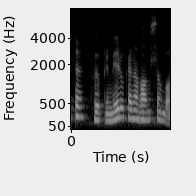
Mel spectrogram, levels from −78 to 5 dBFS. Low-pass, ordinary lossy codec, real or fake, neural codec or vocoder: 7.2 kHz; none; real; none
